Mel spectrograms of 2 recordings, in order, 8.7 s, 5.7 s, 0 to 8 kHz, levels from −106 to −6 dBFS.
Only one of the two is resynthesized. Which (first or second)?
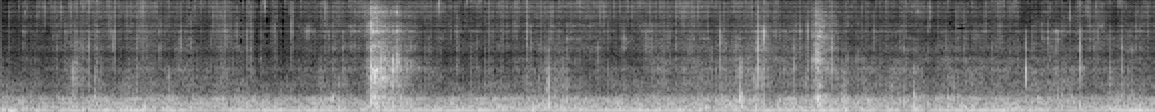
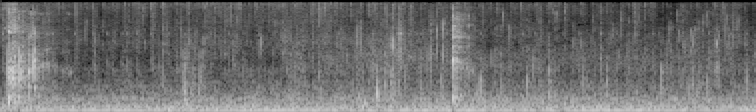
first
